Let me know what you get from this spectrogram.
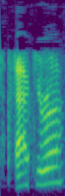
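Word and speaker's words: Accura: know he said do you pronounce that acura or akura acura and the one the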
